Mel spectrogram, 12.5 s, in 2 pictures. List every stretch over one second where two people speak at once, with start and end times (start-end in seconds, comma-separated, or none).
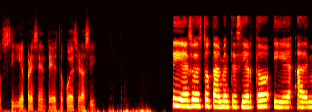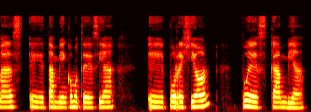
none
